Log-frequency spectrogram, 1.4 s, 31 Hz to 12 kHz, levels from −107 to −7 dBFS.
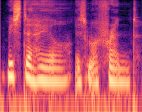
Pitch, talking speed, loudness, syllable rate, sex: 165 Hz, 210 wpm, -19 LUFS, 3.7 syllables/s, female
